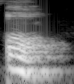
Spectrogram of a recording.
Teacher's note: it's a very round sound we really round the lips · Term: British short o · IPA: /ɒ/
